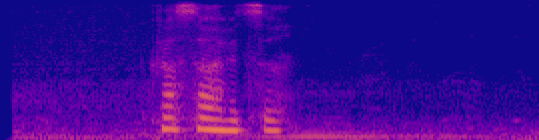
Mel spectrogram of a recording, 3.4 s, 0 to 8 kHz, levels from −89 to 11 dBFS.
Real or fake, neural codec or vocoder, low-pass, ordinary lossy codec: real; none; 7.2 kHz; Opus, 24 kbps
